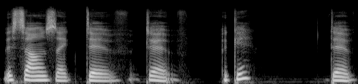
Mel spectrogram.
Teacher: the main stress is on the div part. So yeah. This sounds like div.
